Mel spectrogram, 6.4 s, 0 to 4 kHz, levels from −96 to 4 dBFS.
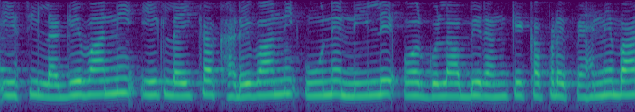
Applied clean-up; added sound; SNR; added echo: none; none; none; none.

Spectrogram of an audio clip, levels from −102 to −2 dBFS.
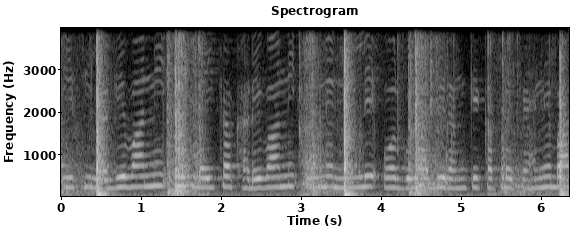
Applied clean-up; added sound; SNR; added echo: none; Drawer open or close; -2 dB; none.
